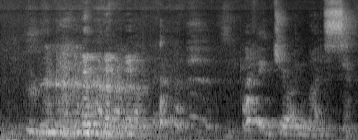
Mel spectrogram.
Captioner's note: laughter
